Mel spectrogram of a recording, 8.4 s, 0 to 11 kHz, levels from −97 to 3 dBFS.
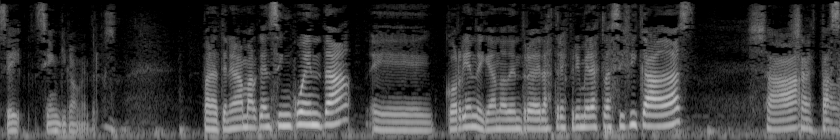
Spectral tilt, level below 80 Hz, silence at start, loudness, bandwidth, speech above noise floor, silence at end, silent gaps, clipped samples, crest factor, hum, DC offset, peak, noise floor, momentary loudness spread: -6 dB/octave; -56 dBFS; 0 s; -31 LUFS; 11 kHz; 23 dB; 0 s; none; under 0.1%; 18 dB; none; under 0.1%; -14 dBFS; -54 dBFS; 16 LU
